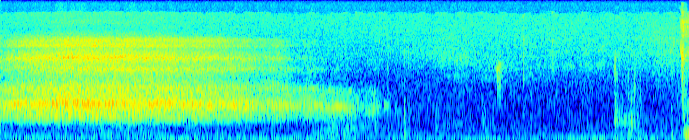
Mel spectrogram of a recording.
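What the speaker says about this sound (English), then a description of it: "Lovely big breath in through the nose, out through the mouth" A single long breath out through the mouth during a calm yoga session, a close, soft, airy exhale lasting about a second and a half before fading into quiet.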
